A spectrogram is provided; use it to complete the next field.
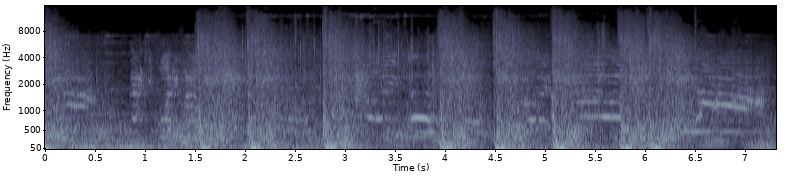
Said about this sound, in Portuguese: Cenas clássicas sucedem-se a cenas clássicas, McLean nas condutas do ar-condicionado, McLean a tentar safar-se debaixo de uma série de mesas aos tiros do bandido que caminha sobre elas.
